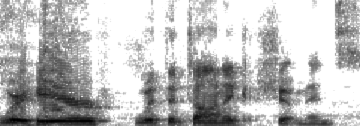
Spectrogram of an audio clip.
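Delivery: distinctly enunciated, clear, careful delivery. Announcing tonic shipments to an armored guard in character: very loud and very clear. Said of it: "I say this very loudly and very clearly".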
